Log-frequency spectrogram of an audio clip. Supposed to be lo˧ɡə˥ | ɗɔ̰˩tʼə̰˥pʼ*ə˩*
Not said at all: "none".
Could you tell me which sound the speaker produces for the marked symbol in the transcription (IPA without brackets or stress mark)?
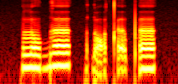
ə˧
